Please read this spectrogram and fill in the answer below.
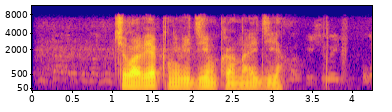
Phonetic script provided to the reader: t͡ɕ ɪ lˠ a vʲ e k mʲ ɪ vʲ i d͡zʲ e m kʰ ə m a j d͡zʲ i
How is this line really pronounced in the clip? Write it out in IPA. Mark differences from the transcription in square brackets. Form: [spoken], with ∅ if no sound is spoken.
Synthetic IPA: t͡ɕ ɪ lˠ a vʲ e k [nʲ] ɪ vʲ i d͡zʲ [i] m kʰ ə [n] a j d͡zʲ i

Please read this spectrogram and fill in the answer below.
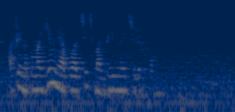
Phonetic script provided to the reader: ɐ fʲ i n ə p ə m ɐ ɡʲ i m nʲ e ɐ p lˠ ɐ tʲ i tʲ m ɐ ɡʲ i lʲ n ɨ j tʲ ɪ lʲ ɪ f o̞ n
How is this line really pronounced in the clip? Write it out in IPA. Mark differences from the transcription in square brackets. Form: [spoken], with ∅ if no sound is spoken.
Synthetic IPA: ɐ fʲ i n ə p ə m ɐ ɡʲ i m nʲ e ɐ p lˠ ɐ tʲ i tʲ m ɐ [bʲ] i lʲ n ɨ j tʲ ɪ lʲ ɪ f o̞ n

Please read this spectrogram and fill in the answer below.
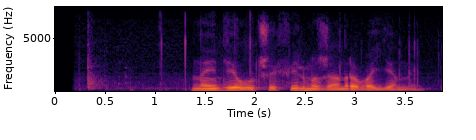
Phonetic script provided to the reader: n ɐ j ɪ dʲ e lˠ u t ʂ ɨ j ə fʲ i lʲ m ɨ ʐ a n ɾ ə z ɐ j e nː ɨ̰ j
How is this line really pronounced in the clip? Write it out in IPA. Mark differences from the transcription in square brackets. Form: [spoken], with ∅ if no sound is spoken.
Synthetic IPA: n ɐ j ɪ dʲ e lˠ u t ʂ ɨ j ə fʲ i lʲ m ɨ ʐ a n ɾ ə [v] ɐ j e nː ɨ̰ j

